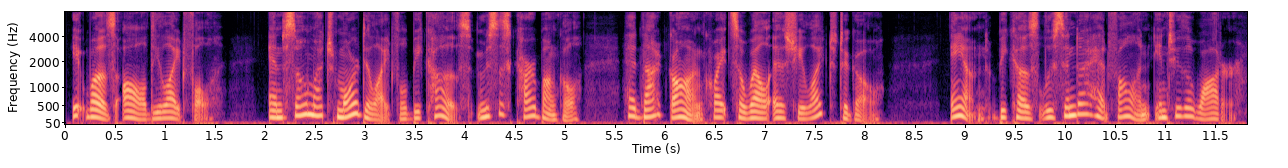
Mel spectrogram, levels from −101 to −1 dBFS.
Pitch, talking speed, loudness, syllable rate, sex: 185 Hz, 150 wpm, -19 LUFS, 4.8 syllables/s, female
